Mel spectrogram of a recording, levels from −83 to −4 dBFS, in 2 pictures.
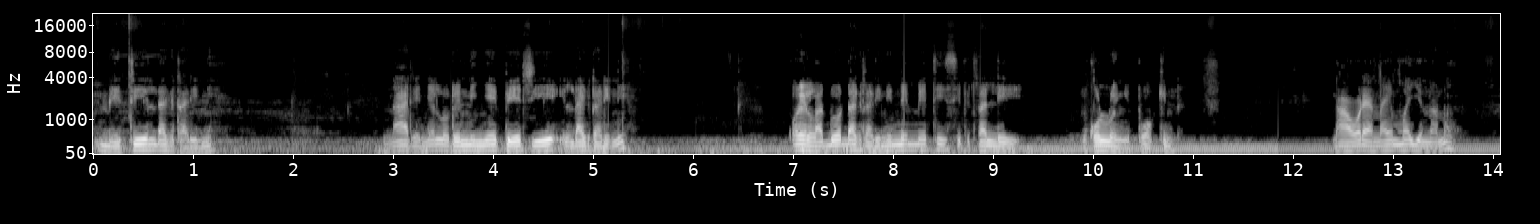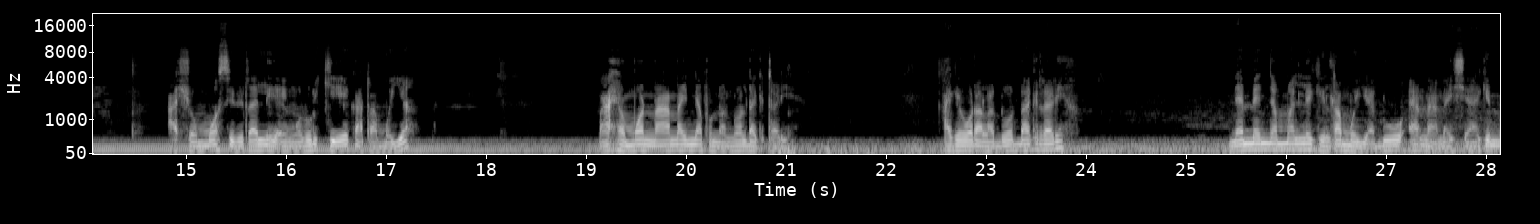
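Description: Speech abruptly dips about 6 dB at 1.18–3.58 s, 5.15–6.02 s and 8.11–8.87 s, then stays down from 11.85 s on. That's likely one channel dropping out before the mono fold-down.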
